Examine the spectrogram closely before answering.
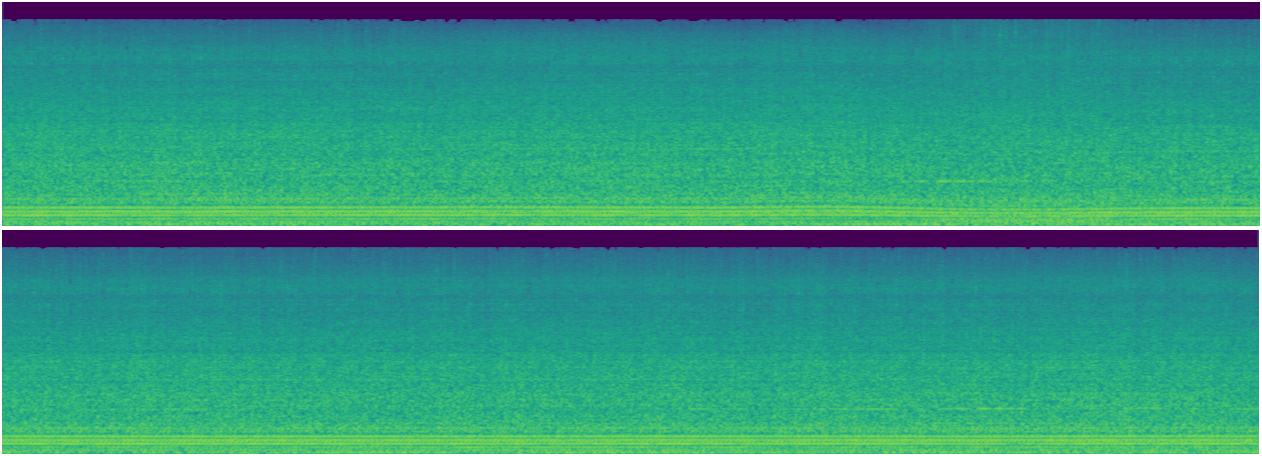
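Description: Wind rushes past the cockpit.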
